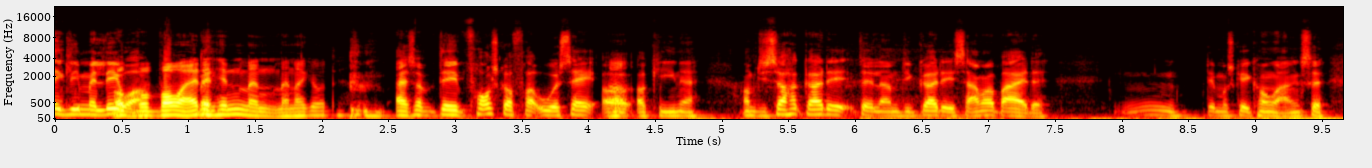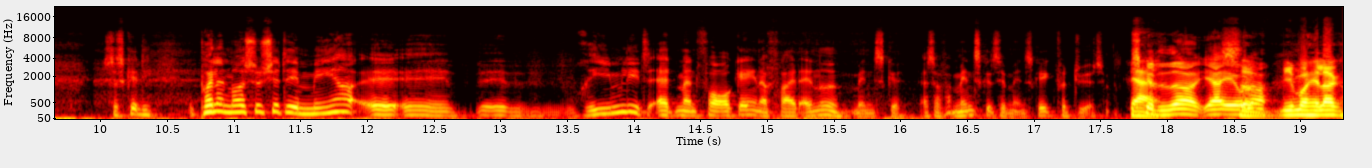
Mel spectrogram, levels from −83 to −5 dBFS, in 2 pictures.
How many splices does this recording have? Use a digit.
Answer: 3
